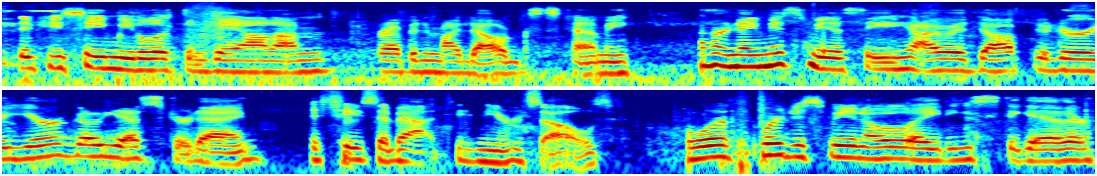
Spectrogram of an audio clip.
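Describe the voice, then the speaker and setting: A woman speaks with very even loudness. Noticeable background noise runs underneath. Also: fairly low pitch for a woman, ordinary pitch variation, moderate pace. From Oklahoma, Tulsa. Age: 70s. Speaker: voter interviewee. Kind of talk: interview. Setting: video call on back porch.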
